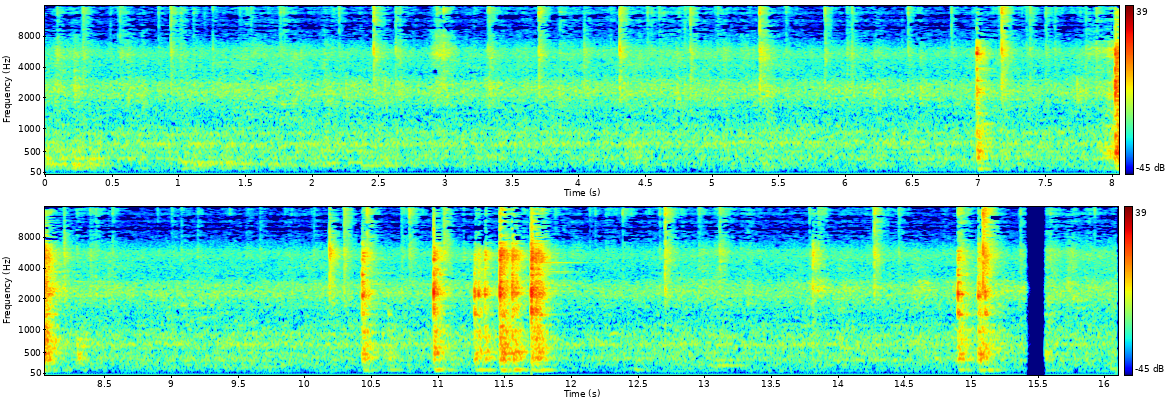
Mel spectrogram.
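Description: Non-stick frying pan knocking and clattering against a gas stove's burner grate as it is moved, with a few single knocks in the middle, a quick cluster of them a little later and another pair near the end, over a steady hiss.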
